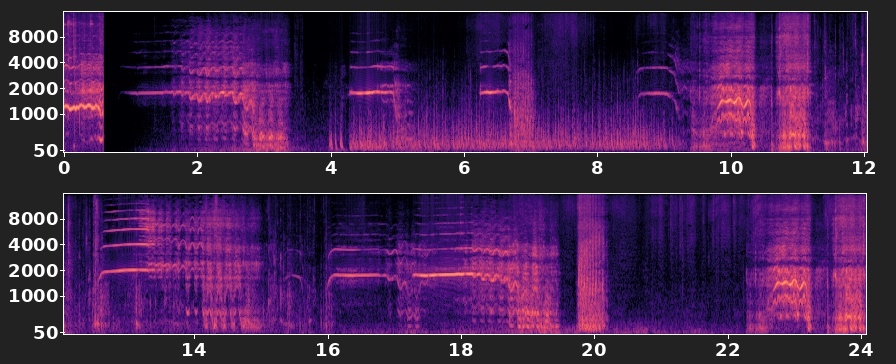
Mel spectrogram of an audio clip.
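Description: Horses neighing and whinnying: a series of separate calls, each falling in pitch, with a higher-pitched whinny about halfway through.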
